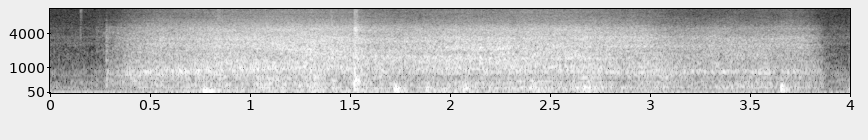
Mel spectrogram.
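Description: Plastic snake tub being slid out of its rack shelf: a steady scraping rush of plastic on the shelf lasting about three and a half seconds, with a few small knocks.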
